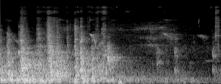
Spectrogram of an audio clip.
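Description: Red sheet-metal gate being pulled open, clattering and rattling, loud at first and fading out after about a second.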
